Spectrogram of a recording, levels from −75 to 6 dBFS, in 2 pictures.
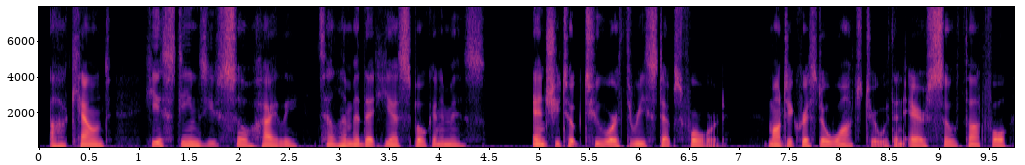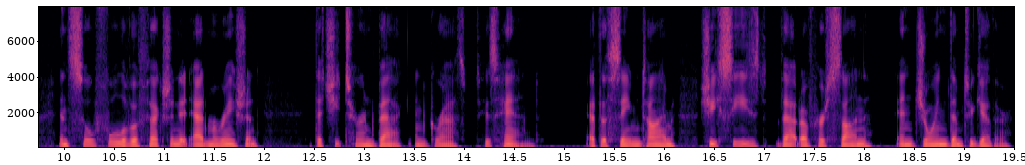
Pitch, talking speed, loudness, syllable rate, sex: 110 Hz, 180 wpm, -25 LUFS, 5.0 syllables/s, male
